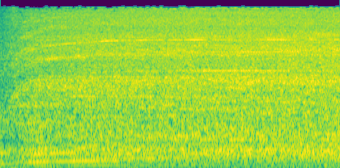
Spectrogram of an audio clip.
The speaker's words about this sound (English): So, you know, frozen fruit, I get that out, I get the yogurt out, I get the orange juice out. Start out with some orange juice. I throw all this stuff in the blender, I get that thing rolling.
